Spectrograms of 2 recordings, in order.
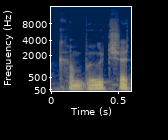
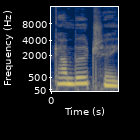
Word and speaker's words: kombucha: off and you have some uh Kucha tea instead I did I pronounce that right kombucha yeah okay then it's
